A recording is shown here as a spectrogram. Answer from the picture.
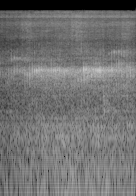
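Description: Dolphin sounds from a music-video soundtrack: a high, steady whistle over a low rumbling, water-like ambience.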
